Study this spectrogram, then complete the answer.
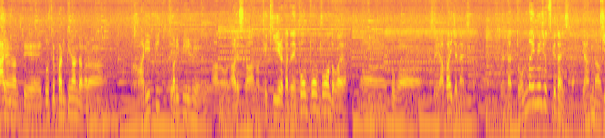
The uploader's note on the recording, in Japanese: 雨の中での収録となりました。雨の音で聴きにくくなっておりますが。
